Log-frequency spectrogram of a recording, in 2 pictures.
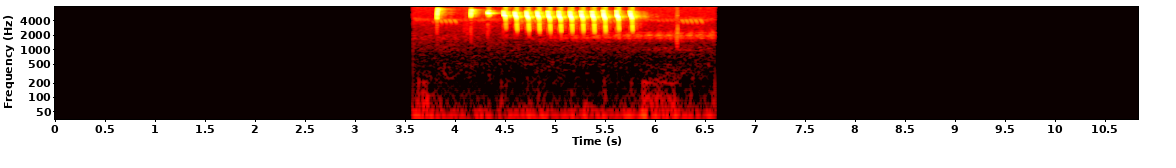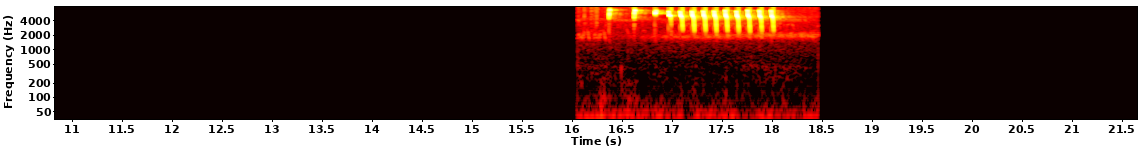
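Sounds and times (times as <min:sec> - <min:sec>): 
Pyrrhuloxia giving a rapid chattering series of crisp high chip notes: 0:03.9 - 0:05.8, 0:16.3 - 0:18.1.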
